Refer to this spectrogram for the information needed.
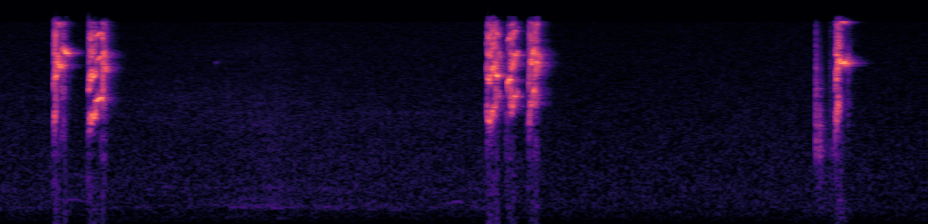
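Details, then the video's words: Rosy-faced lovebirds, three housed together in a single window-side cage, one resident bird unwelcoming toward a new yellow-faced companion; sharp high chirps in pairs and a quick triple, separated by seconds of silence. "Lovebird Chirping Sounds"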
